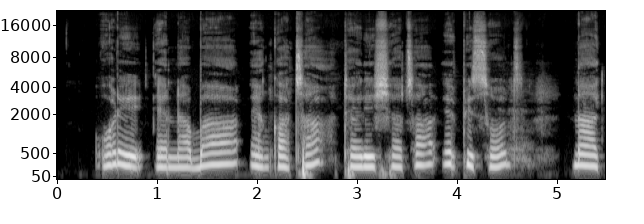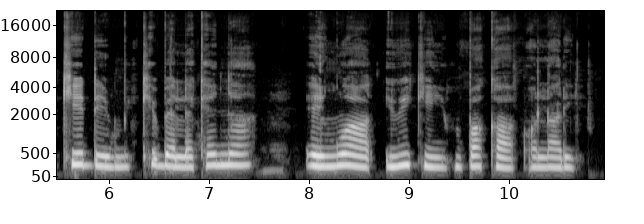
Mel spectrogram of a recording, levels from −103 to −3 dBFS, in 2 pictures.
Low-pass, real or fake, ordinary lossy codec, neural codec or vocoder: none; real; none; none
